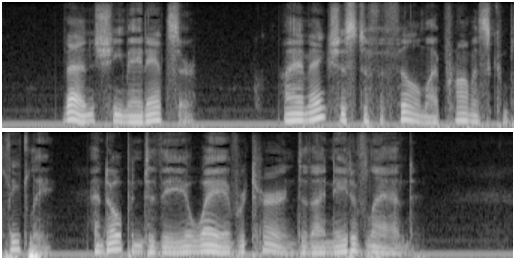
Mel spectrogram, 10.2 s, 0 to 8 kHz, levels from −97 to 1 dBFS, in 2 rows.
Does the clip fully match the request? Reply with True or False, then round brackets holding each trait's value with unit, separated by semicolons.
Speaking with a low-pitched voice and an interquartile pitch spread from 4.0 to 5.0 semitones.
True (100 Hz; 4.7 semitones)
